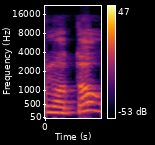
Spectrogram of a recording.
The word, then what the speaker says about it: মতি: রস্বই পায়, যদি দীর্ঘই পায়, যদি রস্বও পায়, যদি দীর্ঘও পায়, তাহলে কিন্তু ও এর মতো উচ্চারিত হবে।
